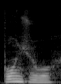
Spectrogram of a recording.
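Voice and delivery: "bonjour" with a nasal French on; French hello. Shown as a demonstration. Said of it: "how to say hello in French".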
